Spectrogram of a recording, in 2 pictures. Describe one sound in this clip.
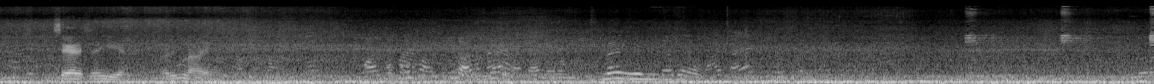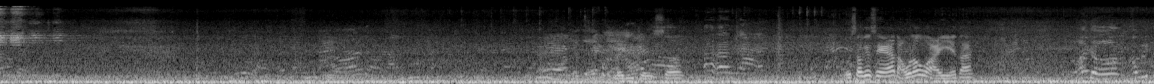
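Men and women talk casually nearby.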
